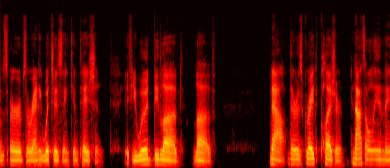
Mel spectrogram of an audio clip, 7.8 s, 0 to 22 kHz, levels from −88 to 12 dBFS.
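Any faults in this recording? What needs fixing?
No faults can be heard anywhere in the recording. Nothing needs to be fixed.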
